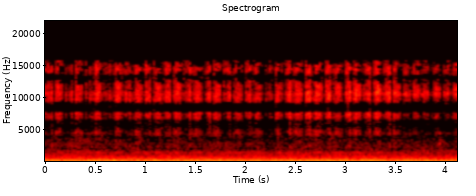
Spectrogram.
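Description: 2B graphite pencil shading on paper with light pressure: a faint, steady scratching of strokes laid down as a layer of tone.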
